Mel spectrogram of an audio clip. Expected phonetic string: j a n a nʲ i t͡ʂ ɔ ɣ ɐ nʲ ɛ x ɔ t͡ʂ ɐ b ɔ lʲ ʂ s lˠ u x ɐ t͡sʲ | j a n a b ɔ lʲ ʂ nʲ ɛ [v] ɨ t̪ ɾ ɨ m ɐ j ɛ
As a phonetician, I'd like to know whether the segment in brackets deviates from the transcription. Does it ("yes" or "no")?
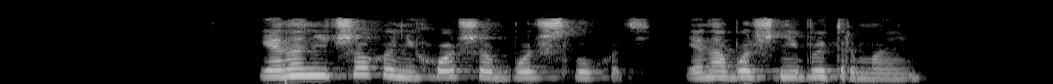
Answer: no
